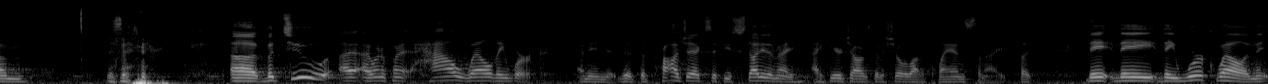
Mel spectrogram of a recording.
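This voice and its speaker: A man introduces a guest lecturer from a podium in an auditorium. His talk is halting and full of fillers and restarts. The sound carries a long hall reverb. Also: a little high, dark tone.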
